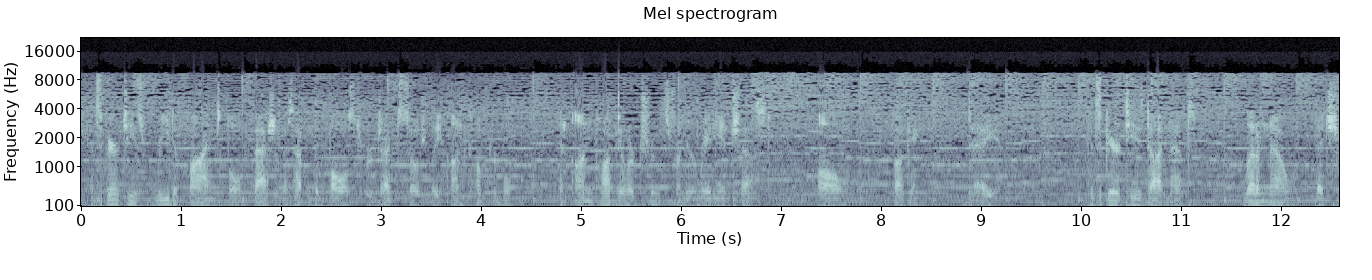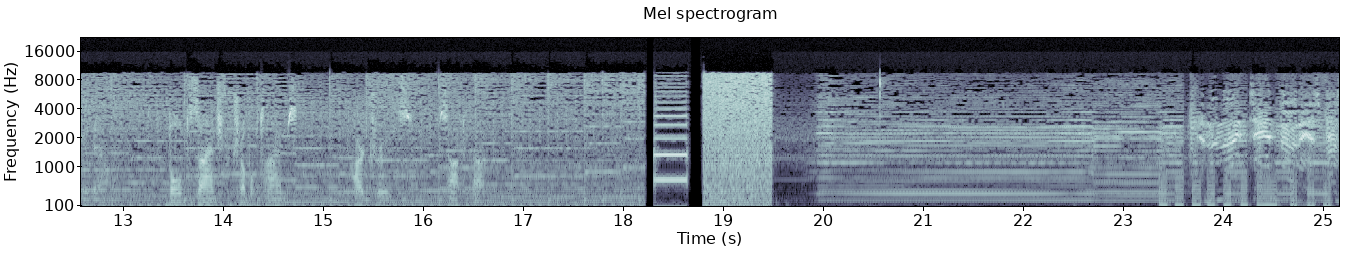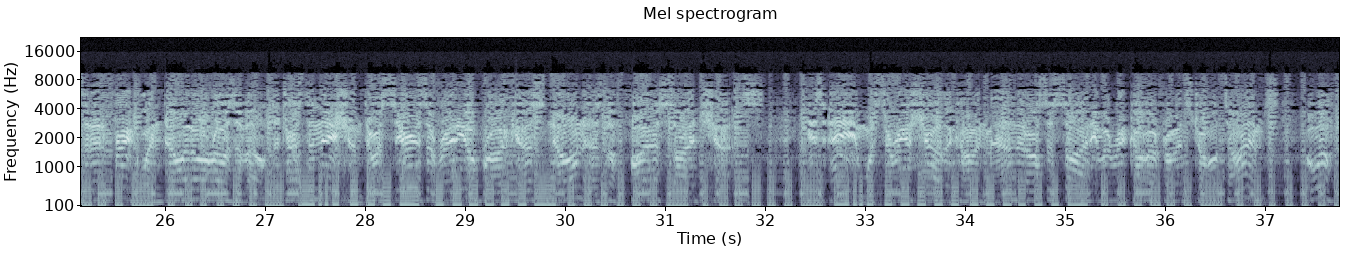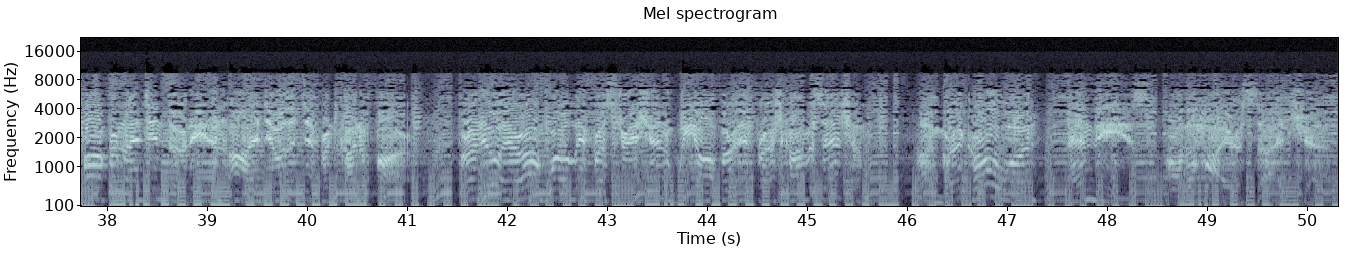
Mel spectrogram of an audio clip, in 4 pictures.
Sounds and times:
Speech: 0.0 - 9.3, 10.1 - 16.7, 23.7 - 50.3
Music: 0.0 - 50.3.

